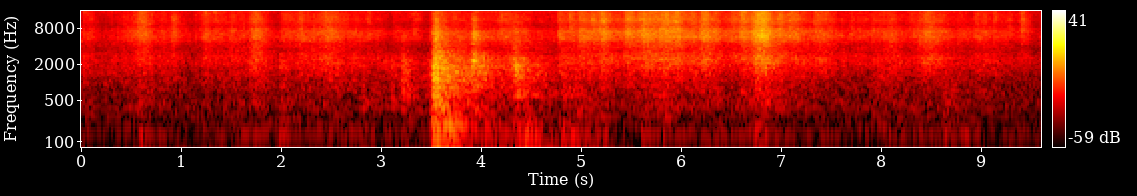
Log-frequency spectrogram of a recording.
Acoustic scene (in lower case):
restroom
